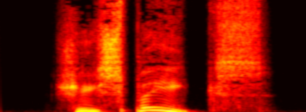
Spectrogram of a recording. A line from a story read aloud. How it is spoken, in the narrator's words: exclaimed Roran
